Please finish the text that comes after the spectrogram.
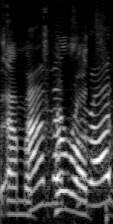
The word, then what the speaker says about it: Amaterasu: And finally, Amaterasu. Amaterasu. I missed a Whoops.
